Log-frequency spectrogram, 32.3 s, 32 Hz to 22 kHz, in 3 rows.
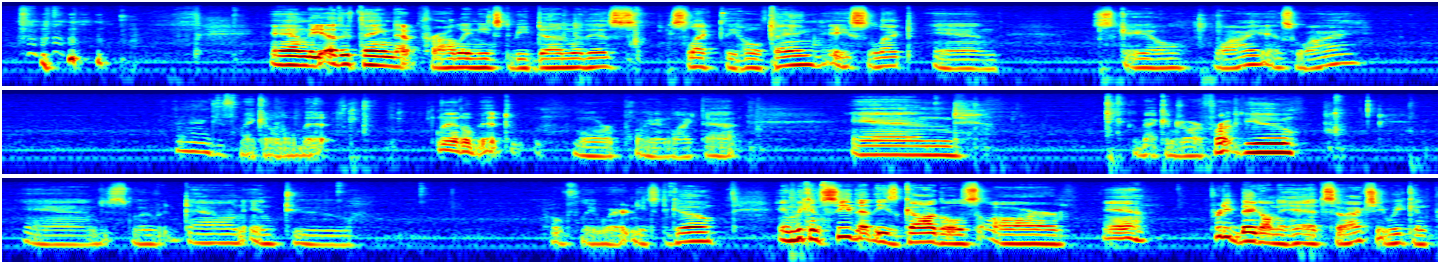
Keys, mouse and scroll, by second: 4.8 a, 5.5 a, 8.0 s, 12.5 middle click, 12.8 a, 13.2 Tab, 13.5 middle click, 18.8 KP_1, 22.2-23.8 drag, 24.3-26.3 drag.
